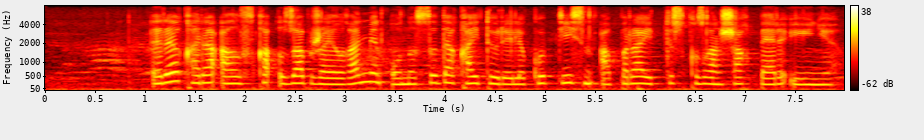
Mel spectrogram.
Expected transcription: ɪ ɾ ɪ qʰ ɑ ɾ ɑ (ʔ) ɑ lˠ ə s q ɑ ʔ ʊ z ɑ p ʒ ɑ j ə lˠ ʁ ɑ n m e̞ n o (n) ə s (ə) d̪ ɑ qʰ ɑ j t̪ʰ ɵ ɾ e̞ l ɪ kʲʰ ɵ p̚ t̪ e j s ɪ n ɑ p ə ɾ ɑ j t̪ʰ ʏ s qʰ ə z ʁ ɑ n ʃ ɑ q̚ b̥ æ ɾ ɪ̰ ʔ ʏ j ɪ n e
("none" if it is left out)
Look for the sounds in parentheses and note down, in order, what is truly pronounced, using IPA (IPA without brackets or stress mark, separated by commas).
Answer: ʔ, n, ə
